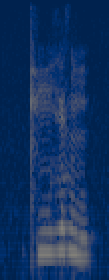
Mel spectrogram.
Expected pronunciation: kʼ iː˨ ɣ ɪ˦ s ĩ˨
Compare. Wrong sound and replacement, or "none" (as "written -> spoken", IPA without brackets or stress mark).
s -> z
